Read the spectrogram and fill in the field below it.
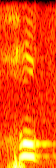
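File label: "huk1", Cantonese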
